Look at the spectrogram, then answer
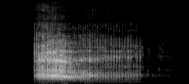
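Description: A leopard lets out one rough, throaty rasp, loud at the start and trailing off after about a second. Only faint background noise follows.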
